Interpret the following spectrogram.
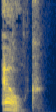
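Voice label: "elk", British English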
